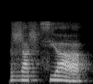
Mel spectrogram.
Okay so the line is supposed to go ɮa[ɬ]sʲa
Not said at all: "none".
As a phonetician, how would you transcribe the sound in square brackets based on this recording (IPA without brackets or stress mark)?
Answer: ɬ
